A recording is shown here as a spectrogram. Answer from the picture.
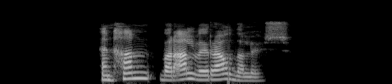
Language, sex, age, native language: Icelandic, female, 40-49, Icelandic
